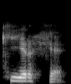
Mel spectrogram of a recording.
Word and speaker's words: Kirche: So if you speak German, you know that church is pronounced as kirche.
